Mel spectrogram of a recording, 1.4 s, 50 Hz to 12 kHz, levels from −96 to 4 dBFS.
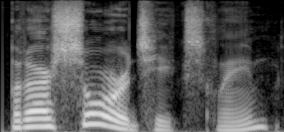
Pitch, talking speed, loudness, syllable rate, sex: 165 Hz, 210 wpm, -15 LUFS, 5.5 syllables/s, male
